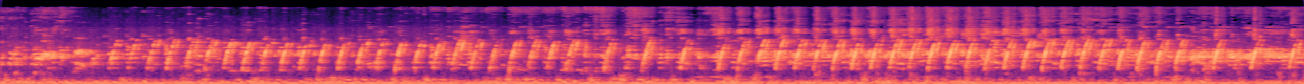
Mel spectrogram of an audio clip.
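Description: Loud dance music with a fast, steady beat booms from large speakers.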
